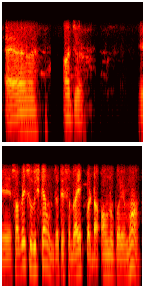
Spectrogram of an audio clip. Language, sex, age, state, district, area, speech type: Nepali, male, 45-60, West Bengal, Darjeeling, rural, conversation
